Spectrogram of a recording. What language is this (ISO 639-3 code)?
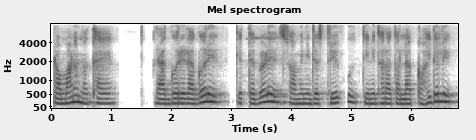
ori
